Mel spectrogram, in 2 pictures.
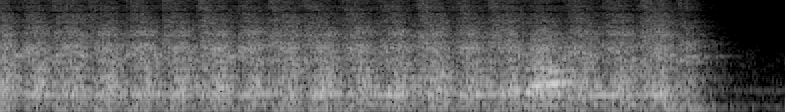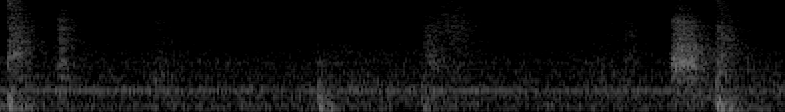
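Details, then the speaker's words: Old vehicle being revived, carburetors primed and a battery installed: the starter cranks at a steady, even rhythm for under three seconds without firing, because the coil power wire was disconnected. "What has changed? I don't think you're getting any fuel in here. This has changed. The power wire goes to the coil."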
